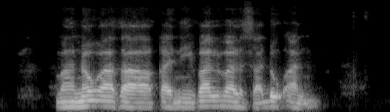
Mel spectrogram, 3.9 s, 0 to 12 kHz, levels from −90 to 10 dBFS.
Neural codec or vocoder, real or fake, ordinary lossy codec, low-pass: vocoder, 22.05 kHz, 80 mel bands, Vocos; fake; Opus, 16 kbps; 9.9 kHz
